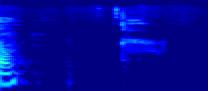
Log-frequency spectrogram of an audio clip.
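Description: A man's speaking voice trails off, followed by a pause with a faint tick and a short soft breathy sound about a second in.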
